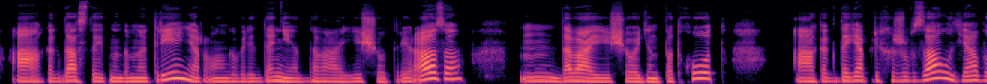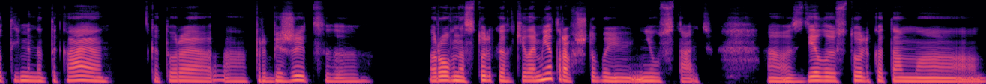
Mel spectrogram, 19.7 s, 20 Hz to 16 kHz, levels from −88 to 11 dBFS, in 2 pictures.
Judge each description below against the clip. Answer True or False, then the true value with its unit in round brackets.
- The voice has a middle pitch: True (165 Hz)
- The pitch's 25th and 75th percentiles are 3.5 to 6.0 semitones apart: False (3.1 semitones)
